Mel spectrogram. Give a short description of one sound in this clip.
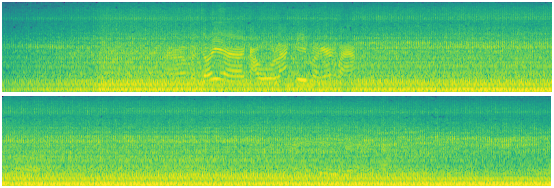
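A boat engine drones steadily close by.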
